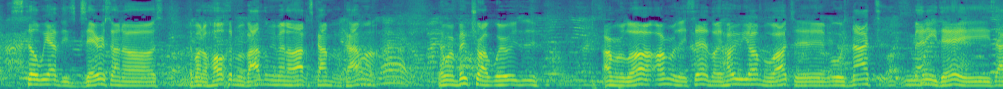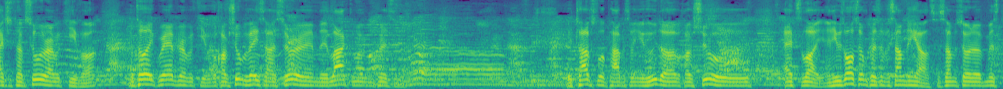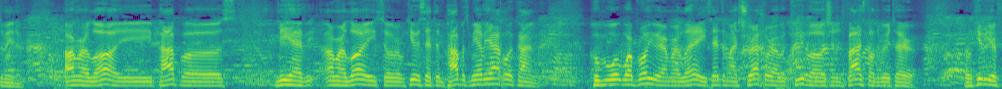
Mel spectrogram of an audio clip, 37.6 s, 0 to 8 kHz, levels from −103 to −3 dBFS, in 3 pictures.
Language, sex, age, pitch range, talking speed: French, male, 30-49, 130-160 Hz, 135 wpm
